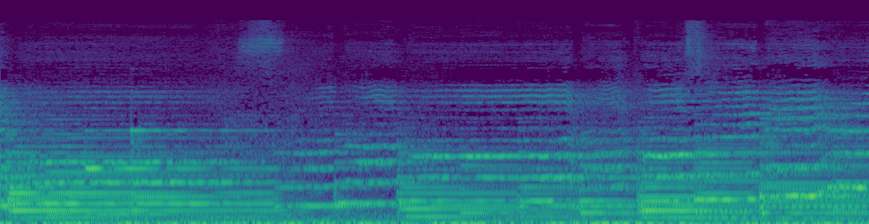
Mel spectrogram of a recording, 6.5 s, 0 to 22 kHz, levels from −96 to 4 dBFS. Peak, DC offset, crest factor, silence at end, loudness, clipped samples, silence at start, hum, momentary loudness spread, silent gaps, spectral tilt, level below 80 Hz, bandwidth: -14 dBFS; under 0.1%; 14 dB; 0 s; -30 LUFS; under 0.1%; 0 s; none; 9 LU; none; -7.5 dB/octave; -42 dBFS; 14 kHz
